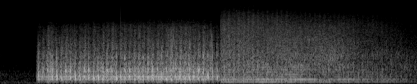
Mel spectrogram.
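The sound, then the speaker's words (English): A helicopter of the annual Air Ambulance Toy Flights, carrying Santa and his entourage, roars in to land at BC Children's Hospital, its loud rotor thumping in a fast steady chop over a deep engine hum that turns brighter and whinier partway through, with no voices. “That is Santa and his entourage landing at BC Children's Hospital today.”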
